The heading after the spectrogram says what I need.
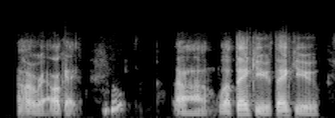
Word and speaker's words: Harrell: I pronounce it Harrell. Harrell.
